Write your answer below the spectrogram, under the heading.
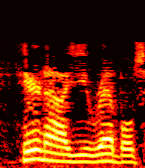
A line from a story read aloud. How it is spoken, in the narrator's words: he said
